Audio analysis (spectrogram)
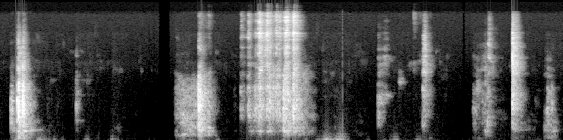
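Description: Spanish rice being scooped and added to a dish of leftover street enchiladas, heard as scattered scraping and rubbing of a utensil against the dish, short clinks and brushing sounds separated by silences.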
